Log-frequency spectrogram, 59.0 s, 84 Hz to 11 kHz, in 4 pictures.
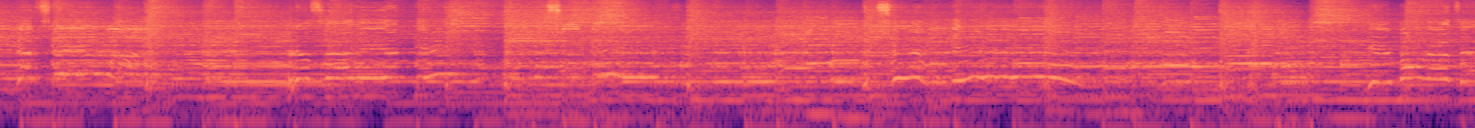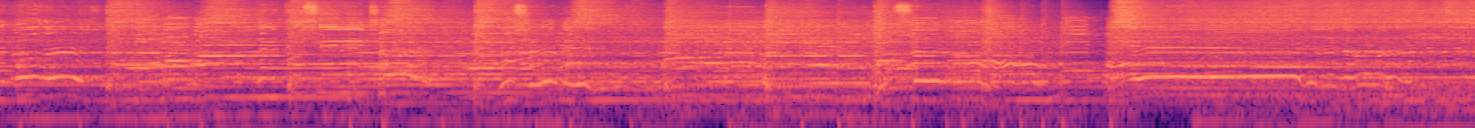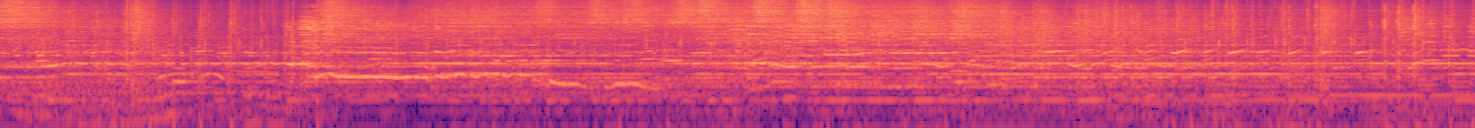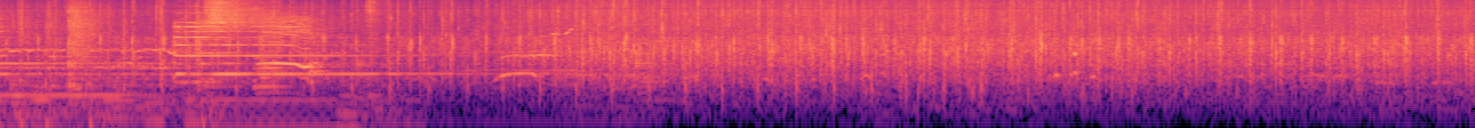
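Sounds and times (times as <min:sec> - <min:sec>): electric guitar: 0:00.0 - 0:51.0
drums: 0:00.0 - 0:51.5
audience applauding: 0:29.6 - 0:59.0.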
